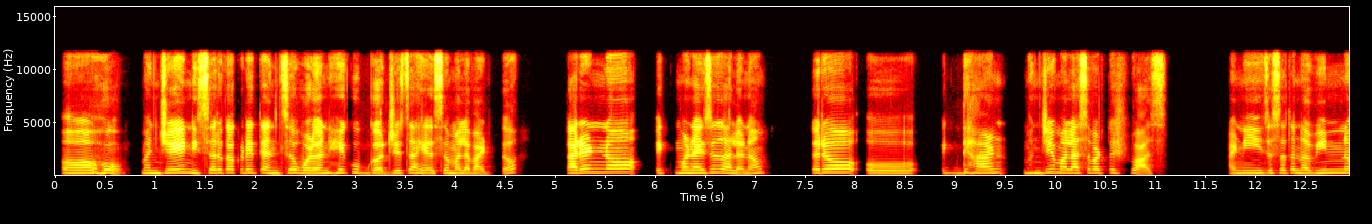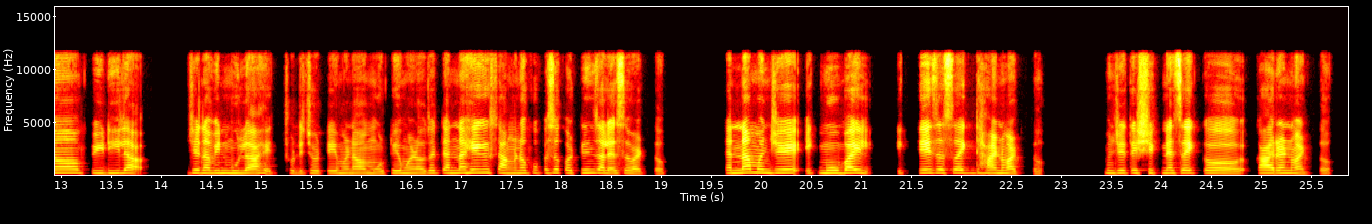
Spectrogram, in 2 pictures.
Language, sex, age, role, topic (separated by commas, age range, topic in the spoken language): Marathi, female, 40-44, guest, मुलांना निसर्गात ध्यान शिकवताना तुम्ही काय कराल?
